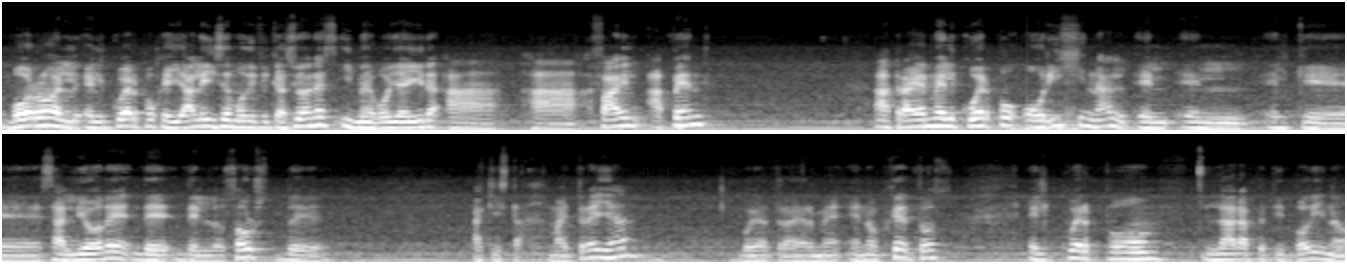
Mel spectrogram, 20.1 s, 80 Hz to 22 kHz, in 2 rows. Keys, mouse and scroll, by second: 0.3 scroll down 3, 0.9 shift+middle click, 3.0 click.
